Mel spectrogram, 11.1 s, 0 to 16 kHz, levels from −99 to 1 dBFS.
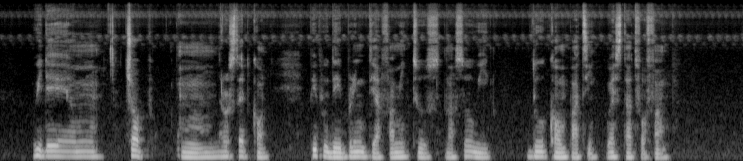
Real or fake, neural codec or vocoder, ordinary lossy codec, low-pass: real; none; none; 14.4 kHz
